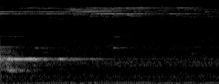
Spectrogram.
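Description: A clank of struck steel ringing on as one clear metallic tone, fading away over about a second and a half.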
